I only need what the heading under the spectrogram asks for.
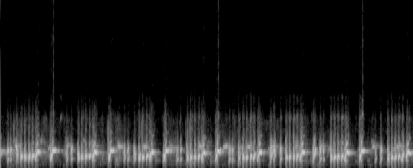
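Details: White-breasted waterhen trapping lure: bubbling, croaking phrases, each ending in a rising whistled note, repeated roughly once a second.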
